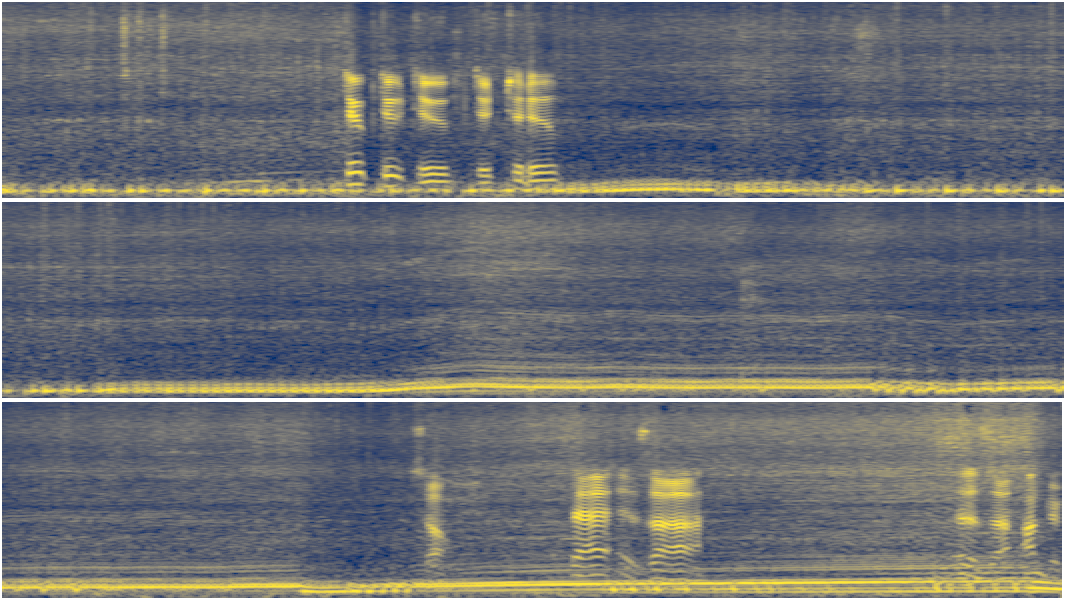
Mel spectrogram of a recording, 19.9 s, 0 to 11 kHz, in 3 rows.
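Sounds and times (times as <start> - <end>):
motorcycle engine revving: 0.0 - 19.9.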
